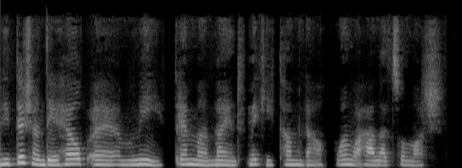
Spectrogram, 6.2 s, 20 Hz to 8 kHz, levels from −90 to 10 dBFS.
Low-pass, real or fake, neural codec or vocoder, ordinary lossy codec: 7.2 kHz; fake; codec, 16 kHz, 0.5 kbps, X-Codec, WavLM features, trained on Multilingual LibriSpeech; AAC, 32 kbps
